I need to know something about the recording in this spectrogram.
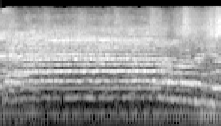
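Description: Group of women singing a Vodou song together, holding long notes that slide down in pitch near the end.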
